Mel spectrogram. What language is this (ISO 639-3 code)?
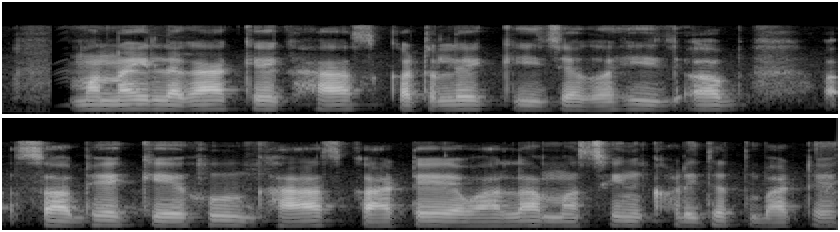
bho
